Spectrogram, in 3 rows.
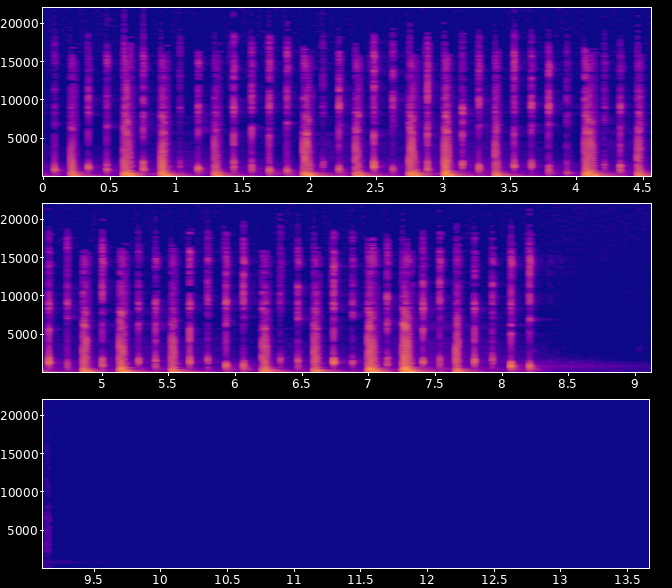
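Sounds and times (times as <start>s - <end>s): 
advanced-level rhythm: 0.0s - 8.3s.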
